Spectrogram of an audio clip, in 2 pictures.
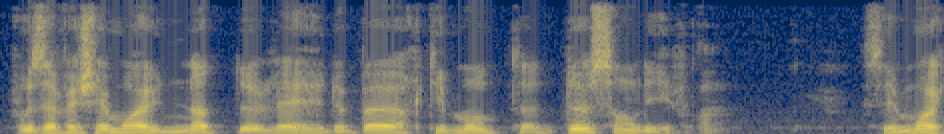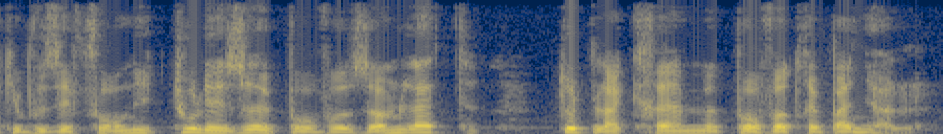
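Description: A man's voice: medium pitch, very animated, moderate pace, darkish tone, husky, no room sound, clean studio sound. Man playing a plaintive older butler in despair. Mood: reproachful.

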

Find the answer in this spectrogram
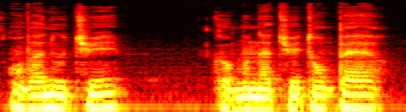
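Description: Audiobook villainess: savage, scornful condemned widow, low, husky and dark, read by a man. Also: little pitch movement, normal speed. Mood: cold anger. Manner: cold fury, savage irony, scornful. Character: fierce, sneering, vengeful condemned widow, a criminal mother.

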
